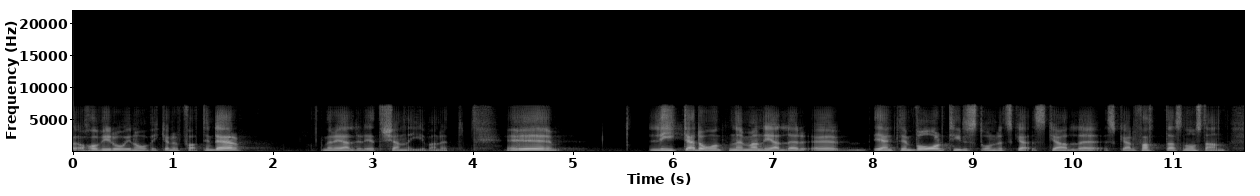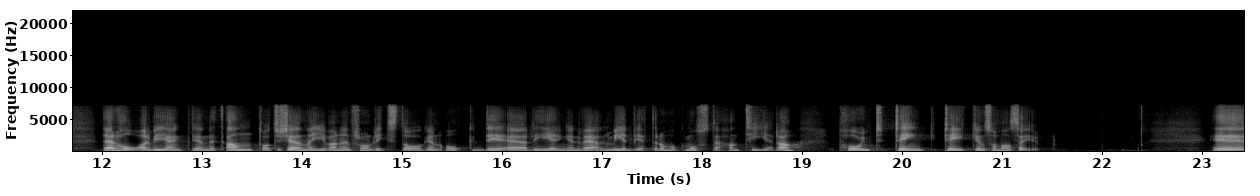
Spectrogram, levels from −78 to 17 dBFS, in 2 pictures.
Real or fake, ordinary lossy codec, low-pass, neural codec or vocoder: fake; none; 7.2 kHz; codec, 16 kHz, 0.7 kbps, FocalCodec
